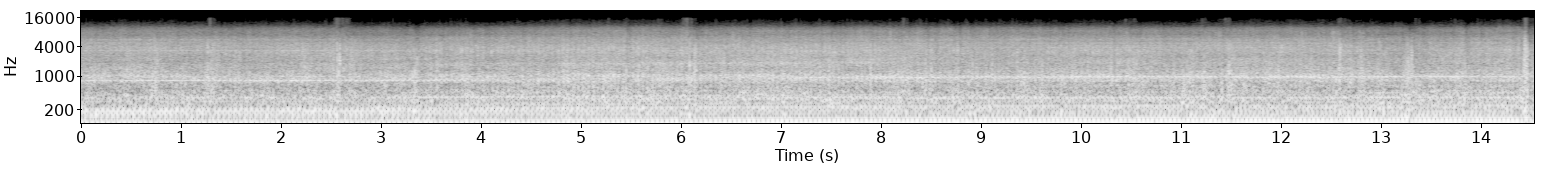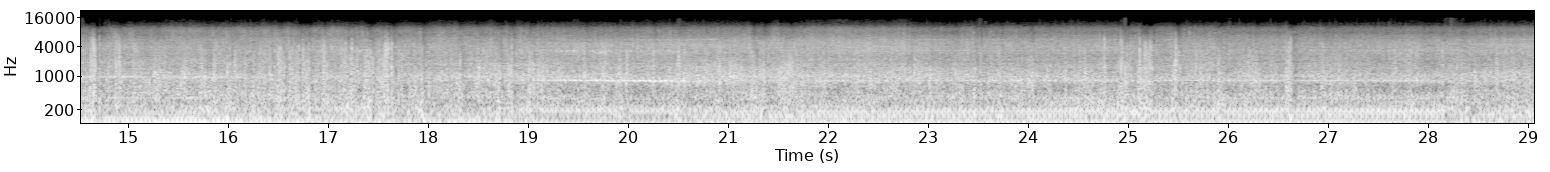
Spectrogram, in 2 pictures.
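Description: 2003 Suzuki Intruder 1400's V-twin engine through a Vance & Hines Classic exhaust, running steadily under way. Its even note breaks up briefly a little over halfway through.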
